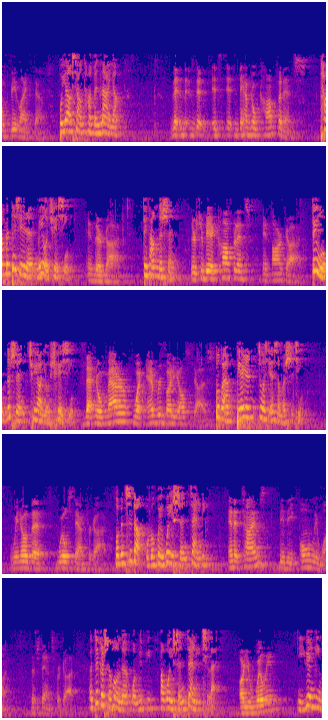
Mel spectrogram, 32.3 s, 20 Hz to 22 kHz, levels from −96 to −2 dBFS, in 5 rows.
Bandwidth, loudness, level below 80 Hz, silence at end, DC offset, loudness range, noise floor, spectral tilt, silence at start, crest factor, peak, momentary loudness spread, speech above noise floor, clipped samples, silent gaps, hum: 6 kHz; -25 LUFS; -54 dBFS; 0 s; under 0.1%; 8 LU; -55 dBFS; -3.5 dB/octave; 0 s; 20 dB; -6 dBFS; 19 LU; 30 dB; under 0.1%; none; none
